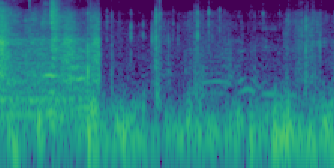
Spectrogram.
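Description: Faint background noise, close to silence, with a few soft ticks.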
